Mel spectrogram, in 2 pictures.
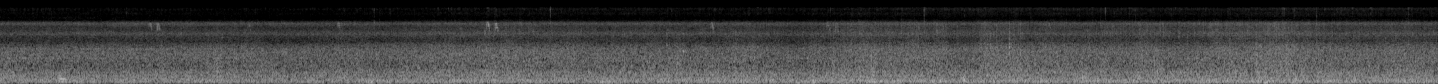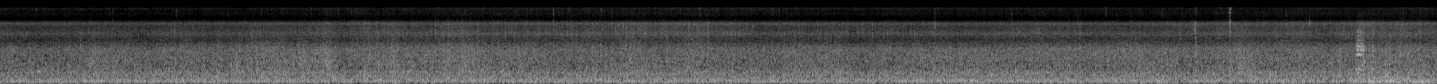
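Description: Heavy rain falling steadily in an even hiss, with a brief sharp tap near the end.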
